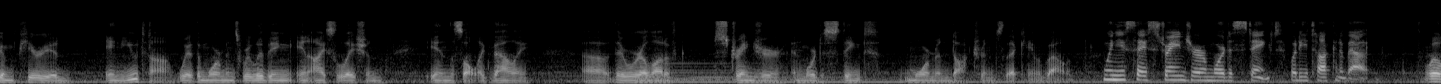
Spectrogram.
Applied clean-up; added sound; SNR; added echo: none; Electric guitar / Strum; 14 dB; none.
